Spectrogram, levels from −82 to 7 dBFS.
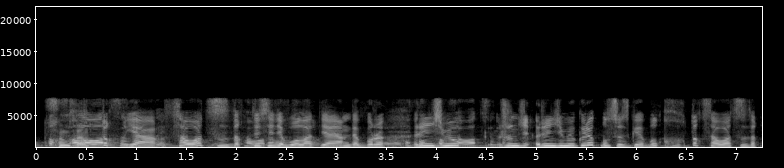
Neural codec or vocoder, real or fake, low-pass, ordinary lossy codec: none; real; none; none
